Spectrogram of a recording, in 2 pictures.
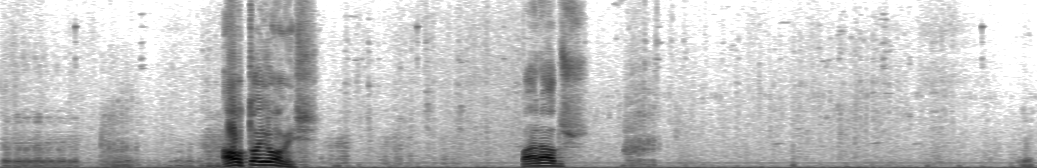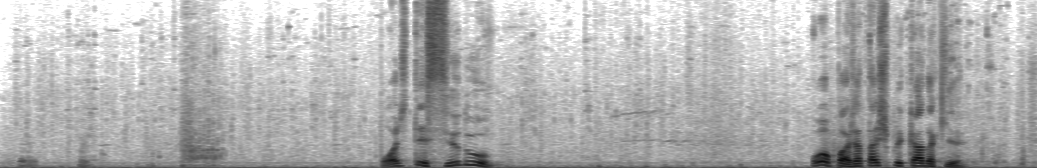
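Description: Horse hooves clop slowly on dry ground.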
